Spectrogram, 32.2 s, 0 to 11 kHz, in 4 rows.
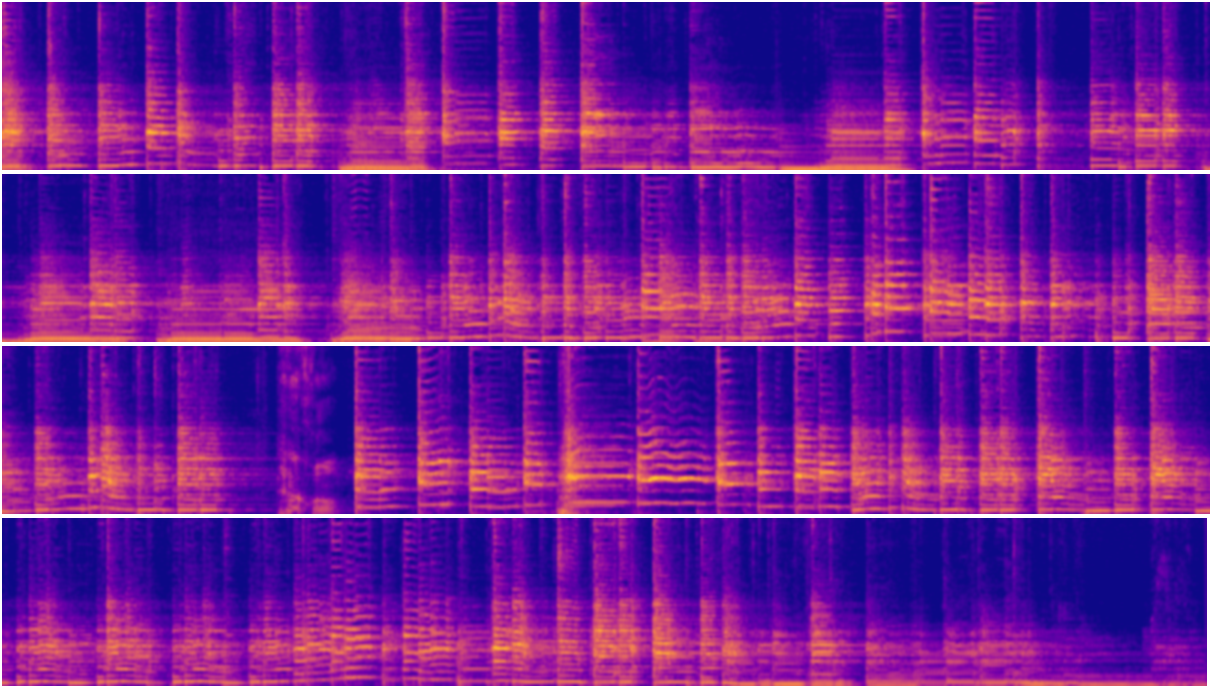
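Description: Electric guitar played through a Beyond Tube Pre Amp, a tube preamp pedal, in a clean single-note lead line with string bends and vibrato and a few chords. There is a short break about 18 seconds in.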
